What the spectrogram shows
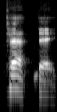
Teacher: a y but t r e is T D- a y with the accent on the first syllable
